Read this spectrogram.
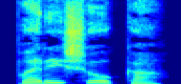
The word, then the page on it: ಪಾರಶಿಕ: pāraśika; kannada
